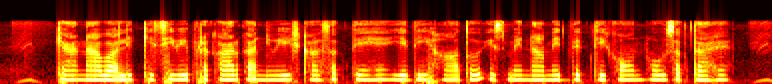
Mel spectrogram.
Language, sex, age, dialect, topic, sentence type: Hindi, female, 18-24, Garhwali, banking, question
